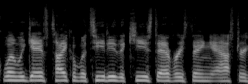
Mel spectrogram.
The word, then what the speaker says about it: Waititi: I'm kind of stuck on you saying Watiki, or say his name Taika for Waititi?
